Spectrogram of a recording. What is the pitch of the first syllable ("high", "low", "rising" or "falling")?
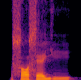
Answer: low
